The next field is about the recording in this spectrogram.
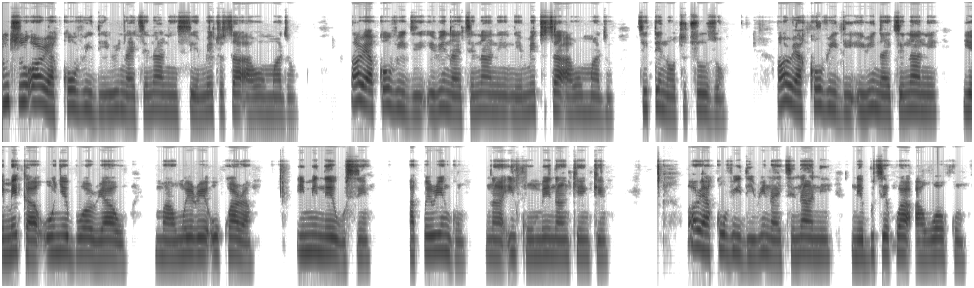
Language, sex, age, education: Igbo, female, 15-29, tertiary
